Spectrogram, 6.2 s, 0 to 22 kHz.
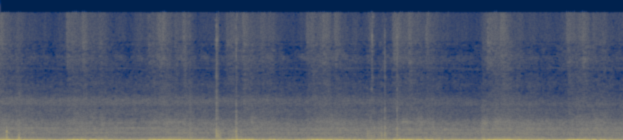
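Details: MK4 GTI at idle: low uneven rumble sagging and lifting about once a second, a misfire with low vacuum; B1S1 O2 sensor heater and malfunction codes, smoke tests found only small leaks, cause unknown.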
